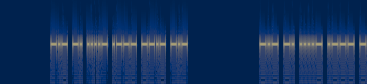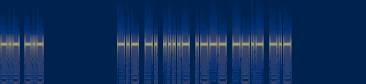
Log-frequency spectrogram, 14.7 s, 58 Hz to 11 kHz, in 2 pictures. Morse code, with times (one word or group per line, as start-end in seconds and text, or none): 1.0-3.7 KN4JQK
5.2-8.2 KN4JQK
9.7-13.2 KN4JQK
